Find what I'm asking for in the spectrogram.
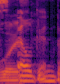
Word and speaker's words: Elgin: And I know it has should have a soft G. – Is it Elgin? G. I'm sorry. – No. It's just Austin mispronounces everything. It's a soft G because it's followed, G followed by I. It should be J. But we call it Elgin.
